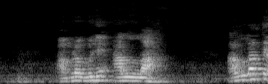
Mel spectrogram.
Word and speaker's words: আল্লাহ: যেমন আমরা বলি না আল্লাহ, আমরা বলি আল্লাহ। আল্লাহতে হ আছে, তাই তো? আল্লাহ। কিন্তু আমরা উচ্চারণ করার সময় কি বলি? ওরে আল্লাহ। মানে আমরা এই যে হটা উচ্চারণ করি না।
